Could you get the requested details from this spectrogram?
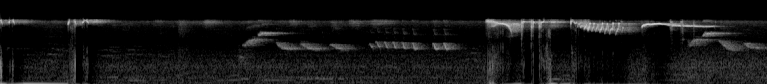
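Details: Orange-headed thrush singing as a lure for other birds to answer: soft repeated slurred whistles, then a loud burst of rapid high chatter and sweeping whistled notes near the end.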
